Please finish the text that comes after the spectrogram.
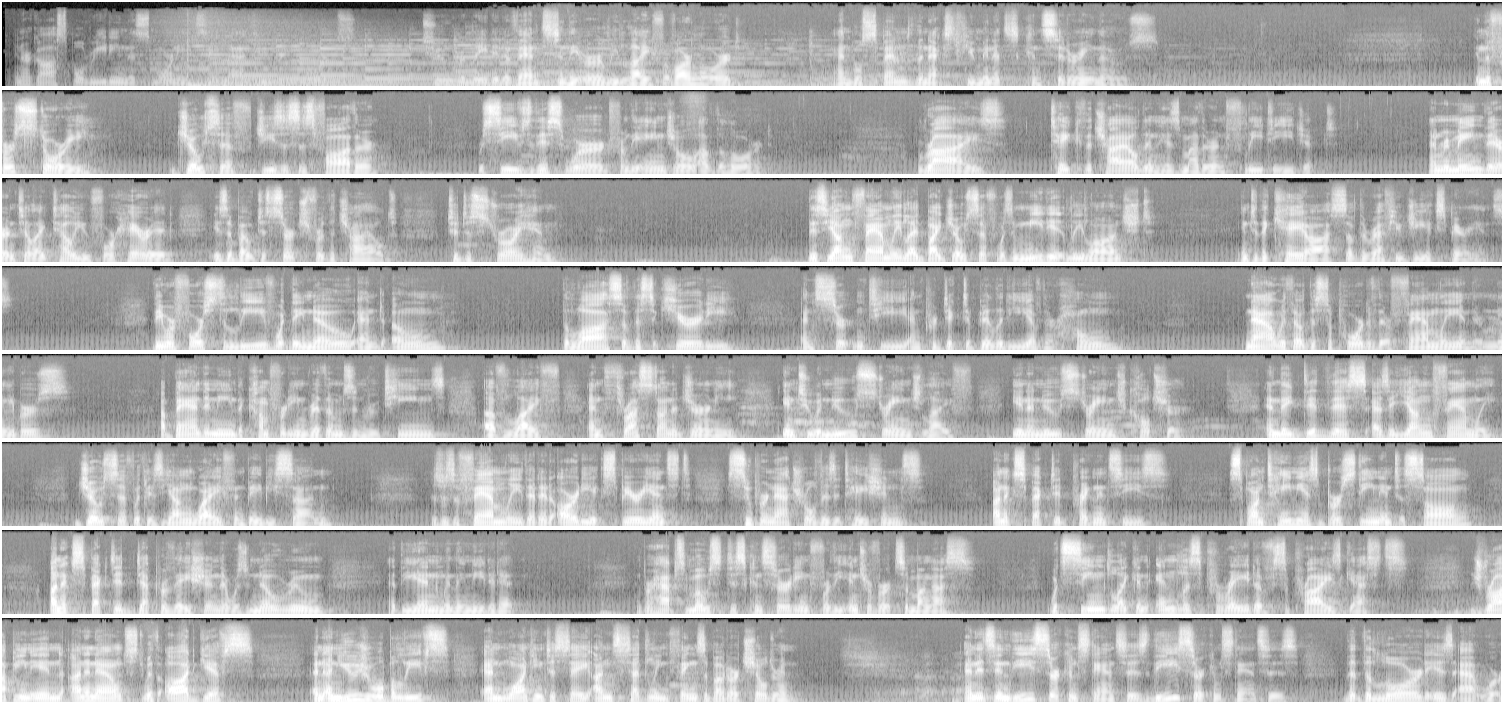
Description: Non-Series Sermons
